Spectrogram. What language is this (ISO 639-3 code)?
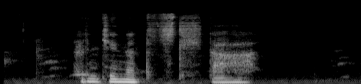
mon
